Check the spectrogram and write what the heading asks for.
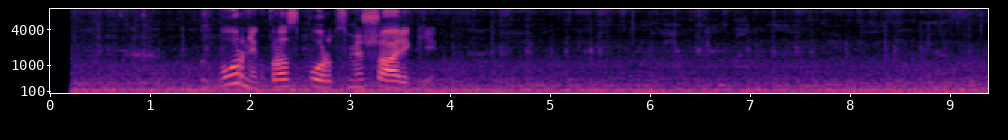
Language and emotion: Russian, neutral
